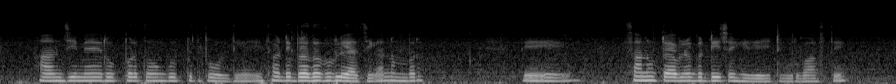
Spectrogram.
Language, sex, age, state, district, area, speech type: Punjabi, female, 45-60, Punjab, Rupnagar, rural, spontaneous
